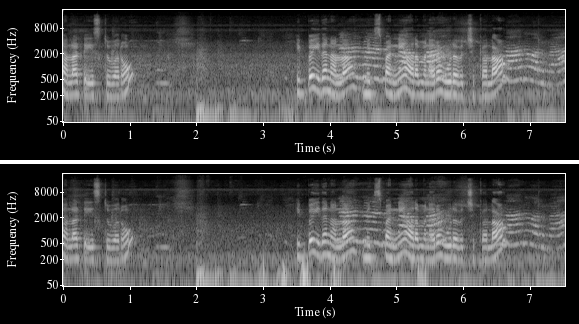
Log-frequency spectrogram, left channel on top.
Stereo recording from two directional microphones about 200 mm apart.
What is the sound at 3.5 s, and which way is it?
A woman's voice, 5° right (ahead or behind).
